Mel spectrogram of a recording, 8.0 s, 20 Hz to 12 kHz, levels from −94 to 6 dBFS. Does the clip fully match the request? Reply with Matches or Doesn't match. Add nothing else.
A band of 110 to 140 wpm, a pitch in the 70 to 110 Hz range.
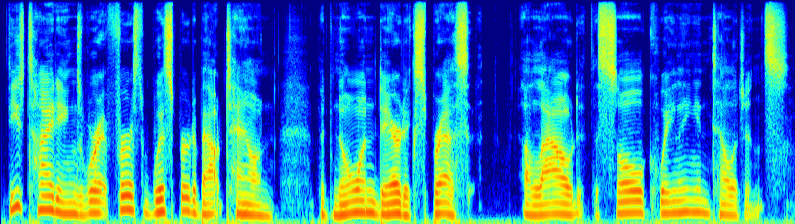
Doesn't match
